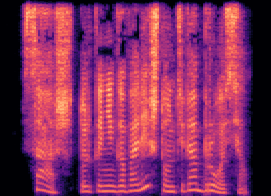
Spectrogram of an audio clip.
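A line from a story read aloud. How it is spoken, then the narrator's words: Gasping, tongue-clicking grumble. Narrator (Russian): Охнула я и, прицикнув языком, проворчала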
